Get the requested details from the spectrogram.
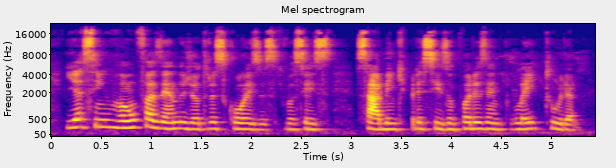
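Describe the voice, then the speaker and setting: With a medium pitch, a woman speaks in a monotone, flat intonation. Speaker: makeup artist and content creator. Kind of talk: casual vlog talk to camera.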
